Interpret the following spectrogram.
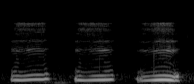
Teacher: So we know that the letter S is making its voiced sound. It's going z, z, z in this word.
